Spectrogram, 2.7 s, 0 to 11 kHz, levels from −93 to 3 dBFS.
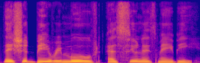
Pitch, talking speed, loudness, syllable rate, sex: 215 Hz, 200 wpm, -17 LUFS, 4.6 syllables/s, female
